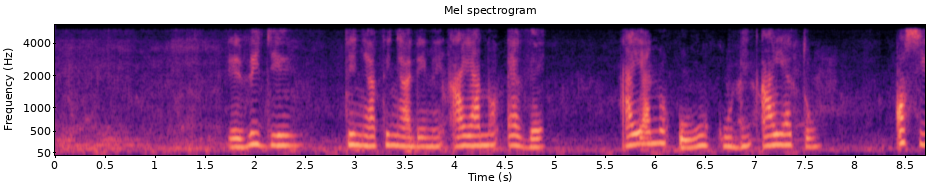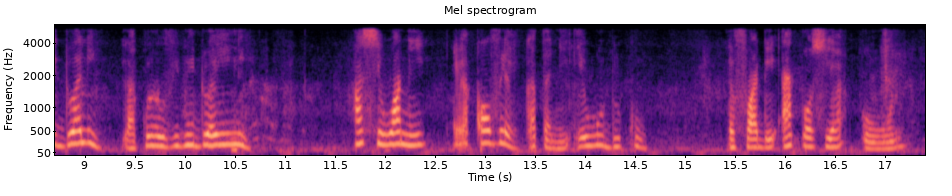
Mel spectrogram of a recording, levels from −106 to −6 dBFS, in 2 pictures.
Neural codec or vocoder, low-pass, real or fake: codec, 24 kHz, 3 kbps, HILCodec; 5.4 kHz; fake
